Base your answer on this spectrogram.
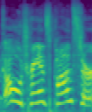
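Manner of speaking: high-pitched, slow, sure and confident tone.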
